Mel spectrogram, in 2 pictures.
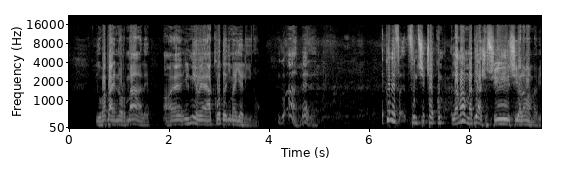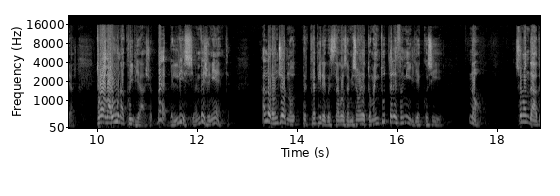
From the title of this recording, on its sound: Open Mic Tour - Palermo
